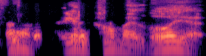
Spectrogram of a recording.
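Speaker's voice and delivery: lightly voiced flustered character; a hint of the movie character's panic. Retelling the repeated joke, lightly voiced. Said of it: "they did that stupid joke twice".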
